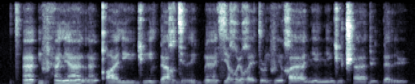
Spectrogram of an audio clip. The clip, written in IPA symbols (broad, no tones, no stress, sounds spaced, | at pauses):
t͡sʼ æ̃ ʔ i v h æ̃ lʲ æ̃ː r ɾ æ̃ ɡ qʼ æː lʲ iː ɡ ʔ iː lʲ ɗ æ ʁ dʲ ɛ r i ɡ ɓ ɛ̃ː sʲ ɛ ʁ y ʁ e t ɹ i v ĩ χ æː nʲ ẽ nʲ ẽ ɡ i t͡ʃʼ æː ɗ y ɡ ɗ ɛ r y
